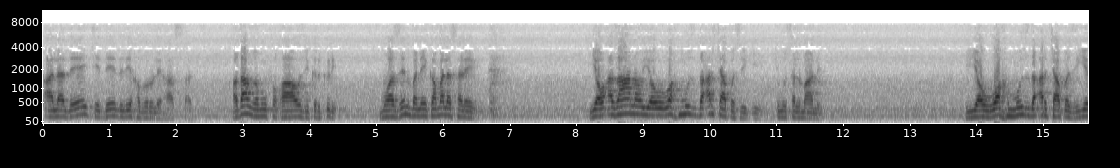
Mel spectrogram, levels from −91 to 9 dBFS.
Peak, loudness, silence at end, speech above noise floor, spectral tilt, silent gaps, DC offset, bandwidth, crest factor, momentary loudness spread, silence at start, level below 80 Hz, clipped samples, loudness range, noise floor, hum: -6 dBFS; -21 LUFS; 0 s; 20 dB; -7.5 dB/octave; none; under 0.1%; 8 kHz; 16 dB; 23 LU; 0 s; -60 dBFS; under 0.1%; 6 LU; -40 dBFS; none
